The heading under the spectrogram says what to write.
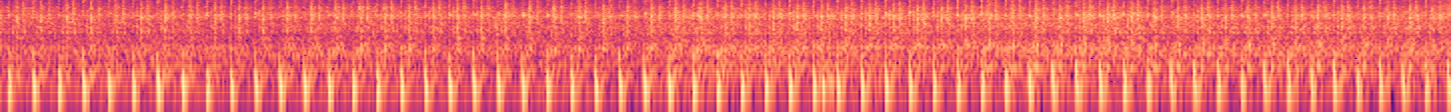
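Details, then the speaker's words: Briggs & Stratton Model A engine primed with a squirt of fuel; quick, even single-cylinder beats at a steady rate with no misses or knocking. Normal running. "okay keep going run so it looks like gonna get three out of it"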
